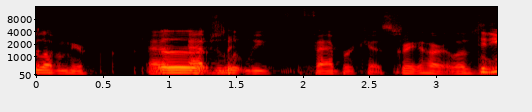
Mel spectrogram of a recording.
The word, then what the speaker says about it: Fabricius: but- Absolutely Fabricus.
